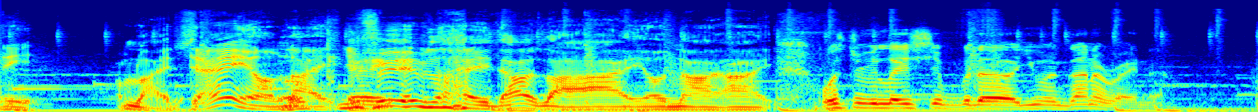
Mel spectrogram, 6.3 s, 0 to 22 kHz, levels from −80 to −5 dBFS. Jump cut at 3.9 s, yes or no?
yes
